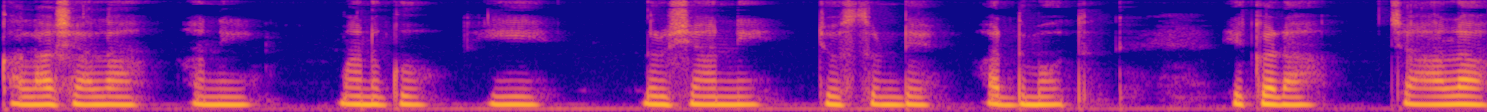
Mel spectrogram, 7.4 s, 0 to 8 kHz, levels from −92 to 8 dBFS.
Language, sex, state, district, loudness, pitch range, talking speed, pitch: Telugu, female, Andhra Pradesh, Chittoor, -16 LUFS, 200-215 Hz, 80 wpm, 210 Hz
